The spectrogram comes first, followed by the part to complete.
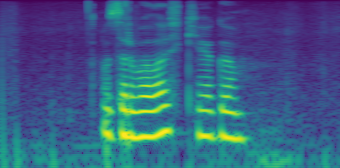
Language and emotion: Russian, neutral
